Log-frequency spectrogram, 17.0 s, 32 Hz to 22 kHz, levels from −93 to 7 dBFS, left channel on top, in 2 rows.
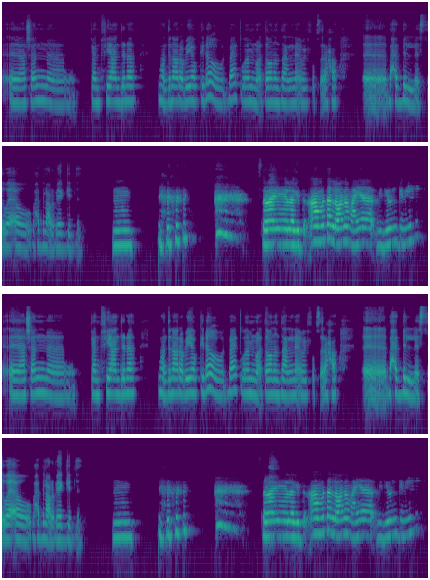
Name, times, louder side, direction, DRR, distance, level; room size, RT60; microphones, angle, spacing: voice 1, 0.0-1.5 1.8-2.7 3.1-7.0 7.2-10.1 13.7-14.0, right 4 dB, 90° right, 0.6 m, -40 dB
voice 2, 10.7-11.1 11.6-12.2 12.8-13.4 13.7-16.9, left 5 dB, 80° left, 0.8 m, -32 dB
14.0 x 7.9 x 5.0 m
head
